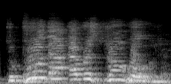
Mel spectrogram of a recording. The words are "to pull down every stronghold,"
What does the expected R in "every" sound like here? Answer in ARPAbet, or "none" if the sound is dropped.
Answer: R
